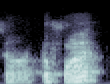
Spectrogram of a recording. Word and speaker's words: Toffin: I learned that it's not Toffin, it's Tofin, Dr. Tofin.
